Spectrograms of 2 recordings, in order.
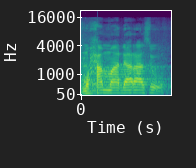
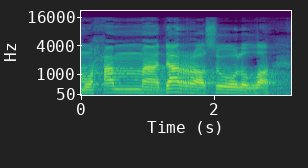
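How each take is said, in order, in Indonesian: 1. Bunyi m pendek, tidak dobel. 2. Bunyi m dobel dan ditekan. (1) "berarti sabdu di mimnya mati. Eh, hilang" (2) "Jadi harus di, ditekan"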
